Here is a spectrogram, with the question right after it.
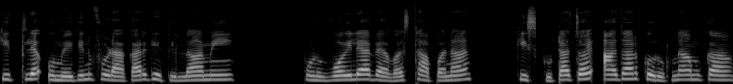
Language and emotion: Goan Konkani, sad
